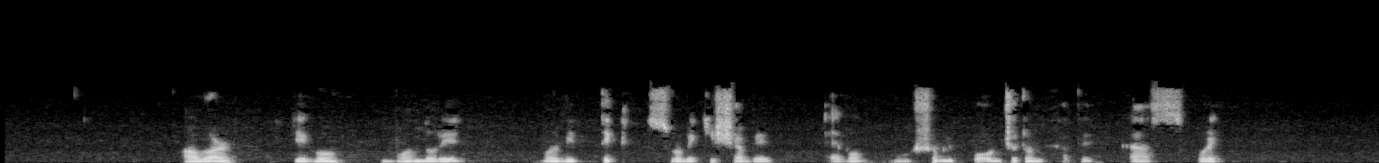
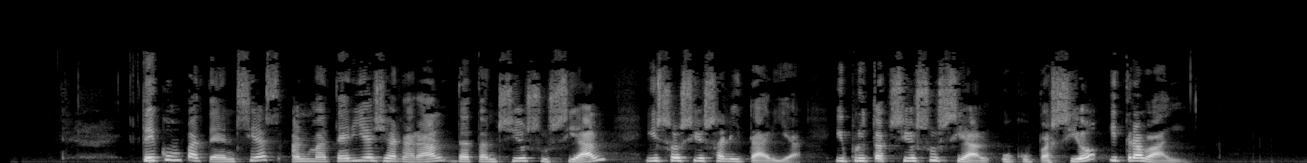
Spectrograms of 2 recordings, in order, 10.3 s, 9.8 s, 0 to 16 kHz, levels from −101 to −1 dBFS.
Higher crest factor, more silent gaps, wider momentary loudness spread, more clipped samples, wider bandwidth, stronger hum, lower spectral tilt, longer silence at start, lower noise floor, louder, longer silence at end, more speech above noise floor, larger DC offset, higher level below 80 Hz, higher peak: about the same, 20 dB vs 20 dB; neither; first, 15 LU vs 9 LU; neither; second, 7.6 kHz vs 11 kHz; neither; about the same, -5 dB/octave vs -4.5 dB/octave; first, 1.4 s vs 1.1 s; second, -72 dBFS vs -80 dBFS; first, -21 LUFS vs -28 LUFS; first, 1.2 s vs 0.95 s; about the same, 52 dB vs 53 dB; neither; first, -62 dBFS vs -72 dBFS; first, -2 dBFS vs -8 dBFS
